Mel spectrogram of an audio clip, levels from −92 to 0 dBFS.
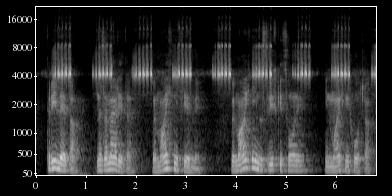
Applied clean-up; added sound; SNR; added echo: neural mask model Resemble Enhance denoiser.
